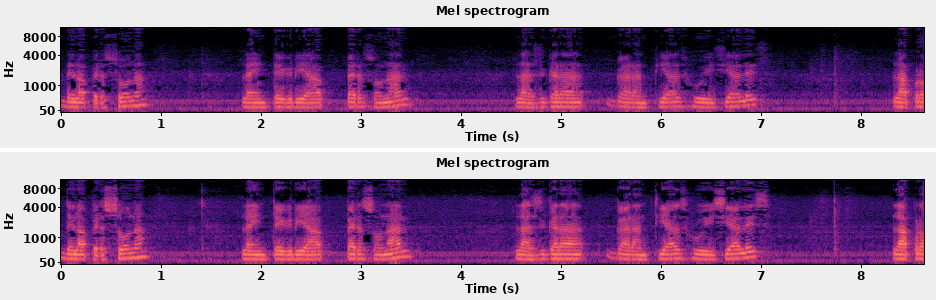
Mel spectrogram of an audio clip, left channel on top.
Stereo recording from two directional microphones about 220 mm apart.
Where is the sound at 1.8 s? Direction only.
25° right (ahead or behind).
